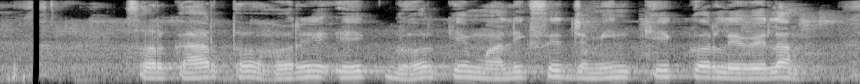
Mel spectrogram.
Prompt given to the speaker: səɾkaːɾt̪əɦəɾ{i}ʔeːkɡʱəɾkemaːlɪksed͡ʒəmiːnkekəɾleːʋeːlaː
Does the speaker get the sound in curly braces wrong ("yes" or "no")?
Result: yes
